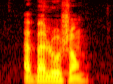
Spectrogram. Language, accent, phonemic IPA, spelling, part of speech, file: French, France, /a.ba.lɔ.ʒɑ̃/, abalogeant, verb, LL-Q150 (fra)-abalogeant.wav
- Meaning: present participle of abaloger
